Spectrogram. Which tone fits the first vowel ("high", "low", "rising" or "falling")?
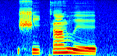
low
